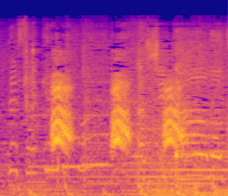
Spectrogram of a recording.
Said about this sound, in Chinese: 你为什么要放乌鸦叫呢？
